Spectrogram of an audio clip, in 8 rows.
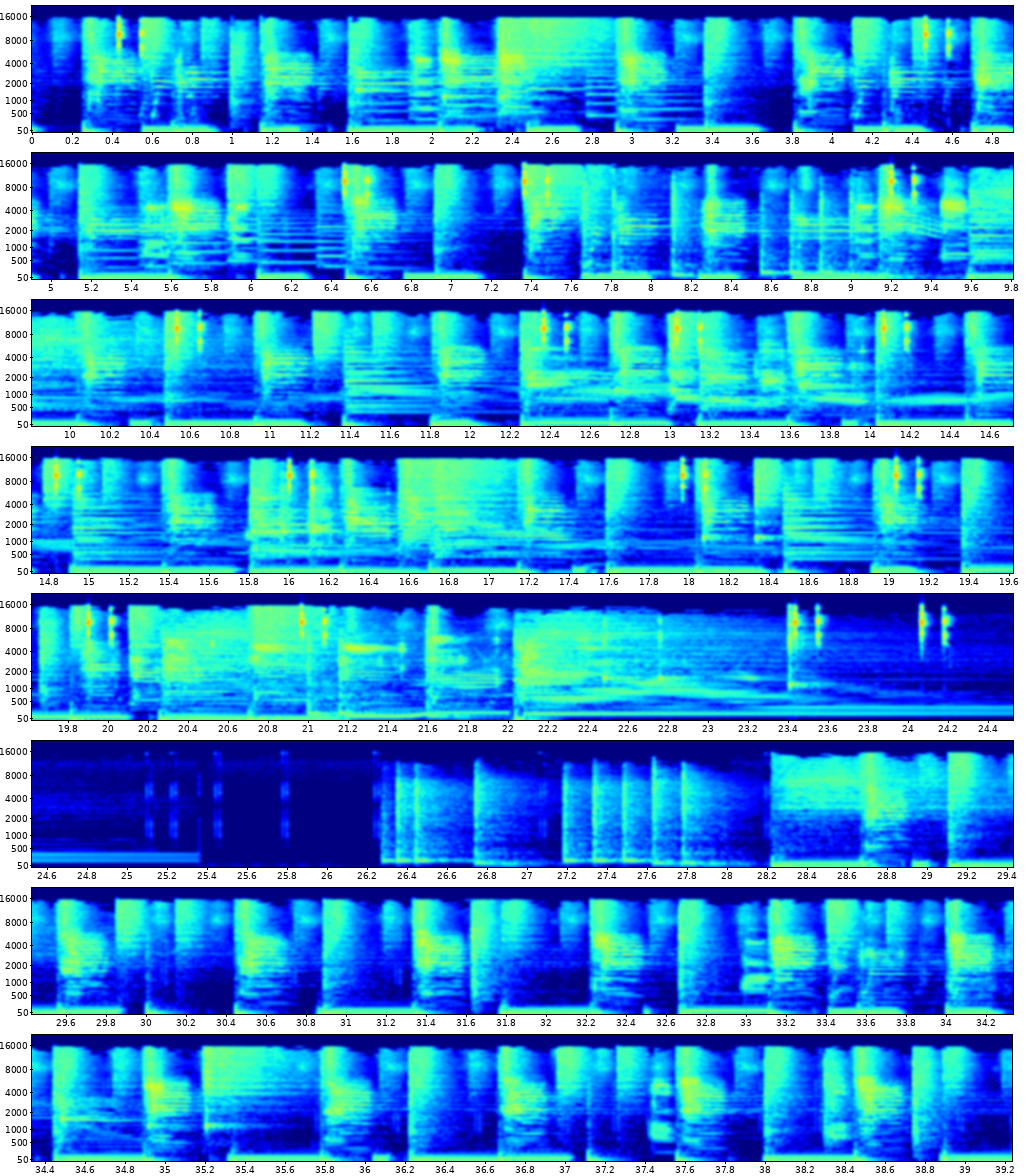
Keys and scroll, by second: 12.9 space, 23.9 space, 27.4 space, 32.4 ctrl+alt+z, 33.6 space, 35.7 space.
